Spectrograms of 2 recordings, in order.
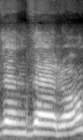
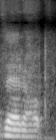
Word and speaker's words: zenzero: uczy włoskiego dzero dzero Nie mówi się dzero tak z akcentem polskim tylko się mówi dzero Jak wygląda dzero czyli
